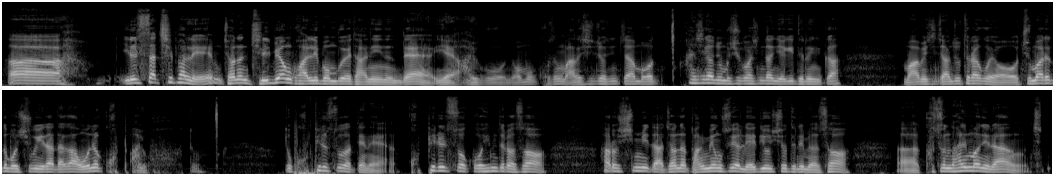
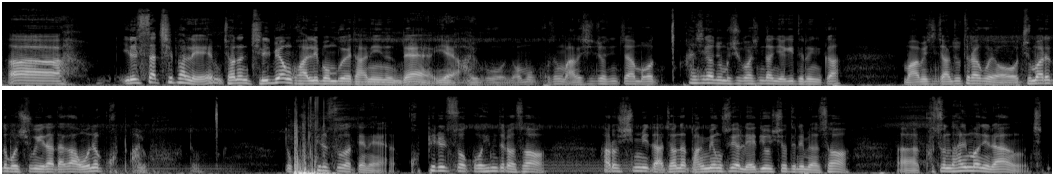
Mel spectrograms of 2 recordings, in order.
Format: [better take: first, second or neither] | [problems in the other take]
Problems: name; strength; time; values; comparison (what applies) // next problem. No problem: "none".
first | hiss; loud; throughout; 9 dB below the speech; faint in the first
